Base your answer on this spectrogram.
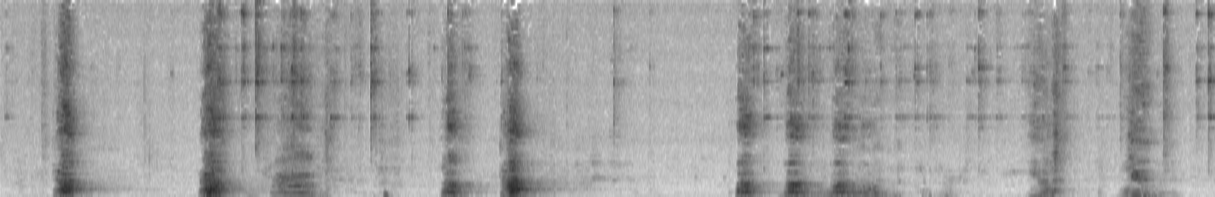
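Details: Dogs fleeing a deer mount give loud, harsh barks in ragged groups with short whining, wavering tails between them, over about twelve seconds.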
